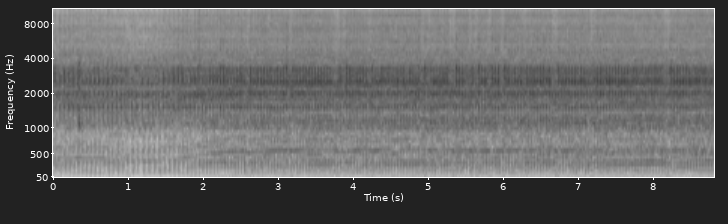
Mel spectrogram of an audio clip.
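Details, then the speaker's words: Troy-Bilt TB4HB EC leaf blower, unstarted 4–5 years, full choke, primed: uneven choppy chatter with irregular beat, no steady rhythm, running rough. Breather loaded with oil; owner suspects compression leaking past rings, cause unconfirmed. "Okay, sometimes things just don't go the way you plan. After we got this started, it was running really rough."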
